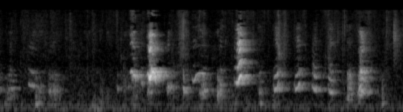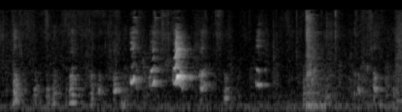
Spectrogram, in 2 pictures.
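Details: Old English Sheepdog puppies yapping in quick, irregular bursts of short, high, squeaky barks and yelps, with louder clusters around two, four and nine seconds and soft whimpering notes in the gaps.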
